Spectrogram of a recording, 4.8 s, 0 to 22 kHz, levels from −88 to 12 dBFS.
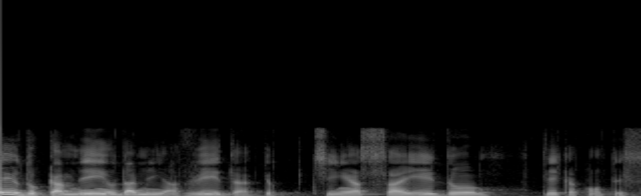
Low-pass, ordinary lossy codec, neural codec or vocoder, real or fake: none; none; none; real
